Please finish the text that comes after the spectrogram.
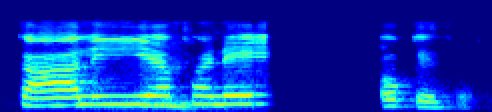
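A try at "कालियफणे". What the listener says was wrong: Oh, it's not Kaliya Phane, I told you. Kaliya Phane. Pa. The second. There is no fa in this alphabet. Of course, when you combine these two visargas, when pa comes, it becomes if. But otherwise, there is no fa as such.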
